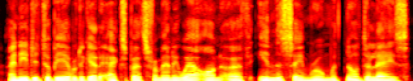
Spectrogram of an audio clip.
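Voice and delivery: clipped and matter-of-fact, in charge; brisk woman's voice. Acted. Strat explains, brisk.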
